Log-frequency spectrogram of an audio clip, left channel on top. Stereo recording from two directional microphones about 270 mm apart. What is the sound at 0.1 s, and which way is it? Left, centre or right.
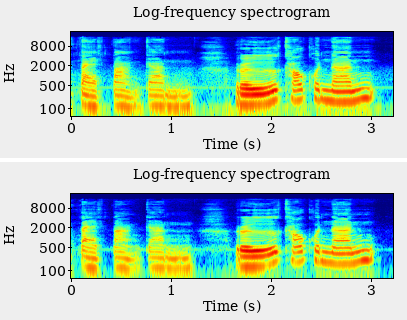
Speech, left.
